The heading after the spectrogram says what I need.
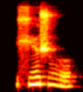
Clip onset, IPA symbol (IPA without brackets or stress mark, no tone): xʲ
